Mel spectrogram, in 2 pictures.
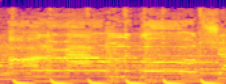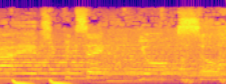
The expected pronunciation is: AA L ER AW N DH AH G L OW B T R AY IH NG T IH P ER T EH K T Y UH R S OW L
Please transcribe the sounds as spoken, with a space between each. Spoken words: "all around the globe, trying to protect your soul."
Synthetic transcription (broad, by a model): AA L ER AW N DH AH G OW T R AY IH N T IH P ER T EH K Y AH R S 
